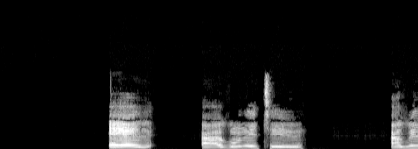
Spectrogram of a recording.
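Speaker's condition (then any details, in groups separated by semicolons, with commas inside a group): Spinal muscular atrophy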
